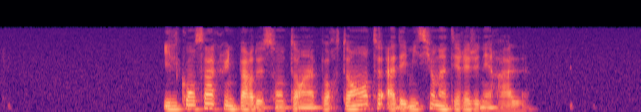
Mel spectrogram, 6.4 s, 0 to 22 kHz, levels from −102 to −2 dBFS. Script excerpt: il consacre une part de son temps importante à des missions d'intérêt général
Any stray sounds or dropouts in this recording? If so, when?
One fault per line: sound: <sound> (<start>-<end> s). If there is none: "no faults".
no faults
